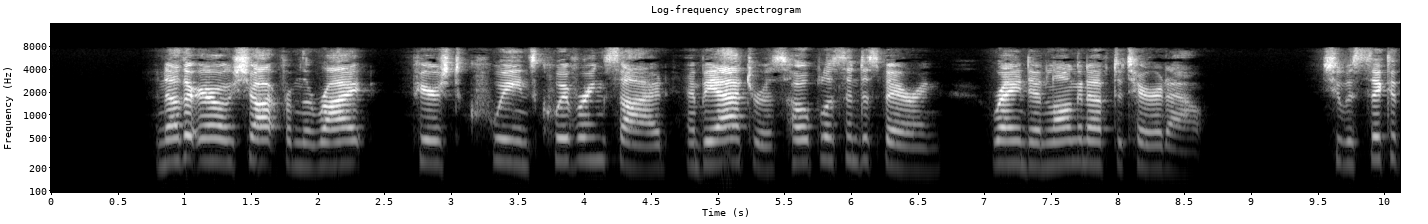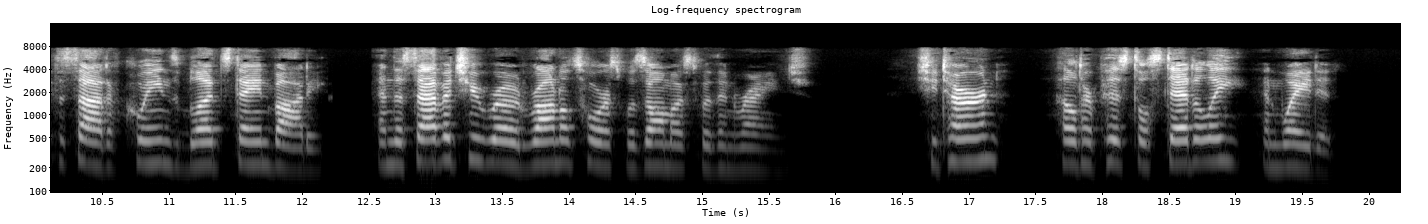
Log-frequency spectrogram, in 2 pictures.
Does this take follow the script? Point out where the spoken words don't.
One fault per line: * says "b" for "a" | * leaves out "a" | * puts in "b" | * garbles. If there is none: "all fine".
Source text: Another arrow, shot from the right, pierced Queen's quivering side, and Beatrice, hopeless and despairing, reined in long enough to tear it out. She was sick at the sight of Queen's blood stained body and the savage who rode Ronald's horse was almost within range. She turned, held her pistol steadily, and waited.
all fine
